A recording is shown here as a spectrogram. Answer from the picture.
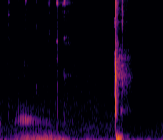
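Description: Computer keyboard keys being typed: a few light clicks, then one sharp, louder key strike about one and a half seconds in as the command is entered.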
